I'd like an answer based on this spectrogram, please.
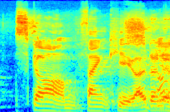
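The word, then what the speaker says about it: Skam: it the scandi drama as a how's it pronounced scarm thank you I don't know if you guys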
